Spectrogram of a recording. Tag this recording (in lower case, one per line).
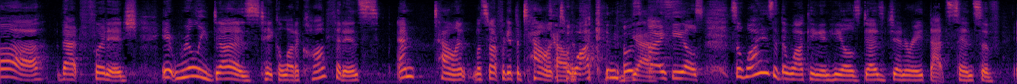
speech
